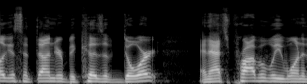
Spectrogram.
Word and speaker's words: Dort: They swept the season series, and they've got my boy named Dort, I believe is my pronunciation. – Lou Dort, yes.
